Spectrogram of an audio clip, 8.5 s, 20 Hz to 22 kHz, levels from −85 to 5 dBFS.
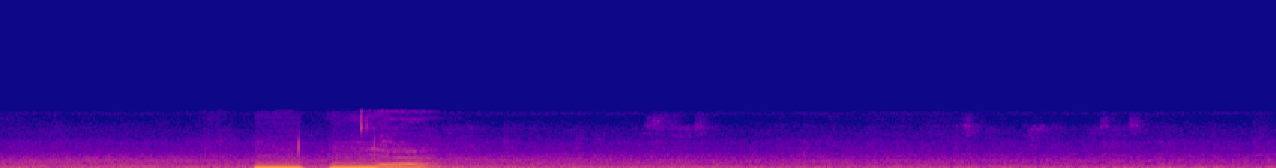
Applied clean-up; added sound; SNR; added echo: none; none; none; none.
